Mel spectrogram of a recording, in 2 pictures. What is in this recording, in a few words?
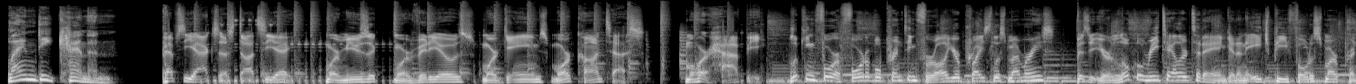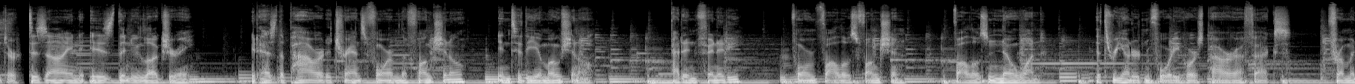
commercial male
